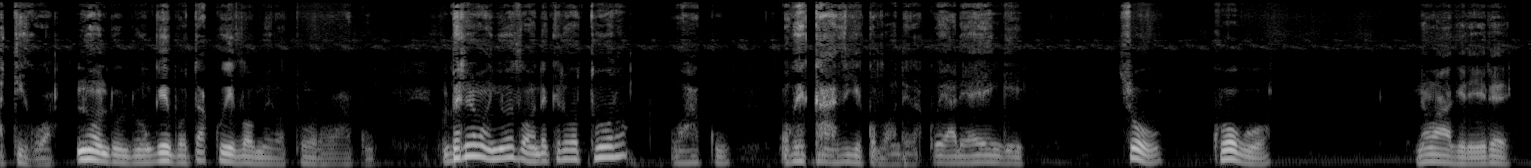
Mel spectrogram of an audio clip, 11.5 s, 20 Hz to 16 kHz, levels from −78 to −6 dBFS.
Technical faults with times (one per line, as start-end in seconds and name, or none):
none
